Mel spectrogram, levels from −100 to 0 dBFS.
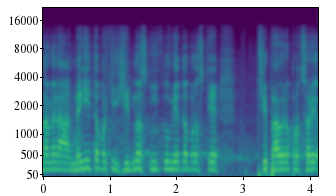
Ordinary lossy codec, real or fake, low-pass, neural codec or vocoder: AAC, 64 kbps; fake; 14.4 kHz; autoencoder, 48 kHz, 32 numbers a frame, DAC-VAE, trained on Japanese speech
